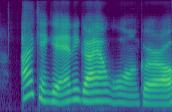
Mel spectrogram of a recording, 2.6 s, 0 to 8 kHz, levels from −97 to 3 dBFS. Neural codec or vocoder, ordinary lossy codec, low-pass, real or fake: codec, 16 kHz, 0.7 kbps, FocalCodec; none; none; fake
